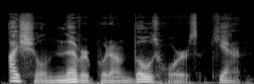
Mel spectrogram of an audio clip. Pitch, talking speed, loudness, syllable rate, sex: 90 Hz, 190 wpm, -20 LUFS, 5.3 syllables/s, male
